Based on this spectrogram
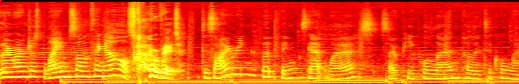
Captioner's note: cough*covid*cough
